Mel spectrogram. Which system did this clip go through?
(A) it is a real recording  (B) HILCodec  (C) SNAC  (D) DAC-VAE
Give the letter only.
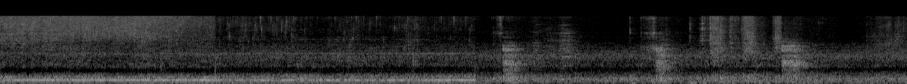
A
